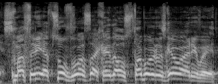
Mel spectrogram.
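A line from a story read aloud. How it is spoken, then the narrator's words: Furious shout. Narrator (Russian): Алик от молчания взбесился, выкрикнул дурацкой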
